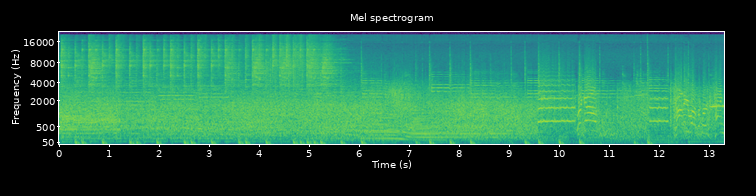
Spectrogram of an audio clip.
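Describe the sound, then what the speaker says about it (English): Stock cars roar past at close range in the 1964 Daytona 500, engines howling and shifting pitch, with a crowd or commentator's voice under the din. "on lap 52, Petty passes to take the lead again"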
